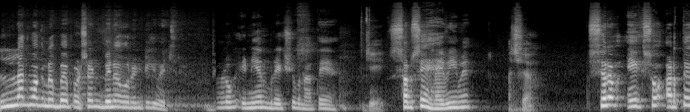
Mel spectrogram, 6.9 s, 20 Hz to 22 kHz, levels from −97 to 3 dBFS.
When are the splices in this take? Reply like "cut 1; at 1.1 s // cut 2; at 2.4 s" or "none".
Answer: cut 1; at 2.1 s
